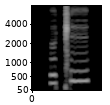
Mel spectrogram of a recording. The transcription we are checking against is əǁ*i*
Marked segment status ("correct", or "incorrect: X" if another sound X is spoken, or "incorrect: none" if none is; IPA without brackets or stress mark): incorrect: ɪ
